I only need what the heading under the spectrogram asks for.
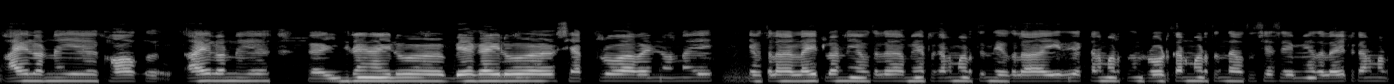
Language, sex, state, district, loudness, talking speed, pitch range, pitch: Telugu, male, Andhra Pradesh, Srikakulam, -25 LUFS, 105 wpm, 150-160 Hz, 160 Hz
